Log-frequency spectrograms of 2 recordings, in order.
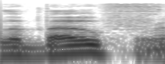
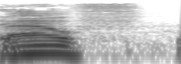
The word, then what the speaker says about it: LaBeouf: LaBeouf. – Right. – LaBeouf.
